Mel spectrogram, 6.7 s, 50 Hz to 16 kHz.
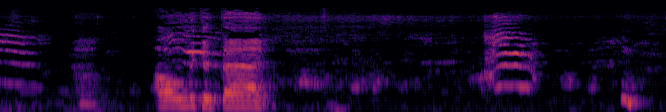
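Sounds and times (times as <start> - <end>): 
speech: 1.6 - 2.8
cat meowing: 4.8 - 5.4.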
